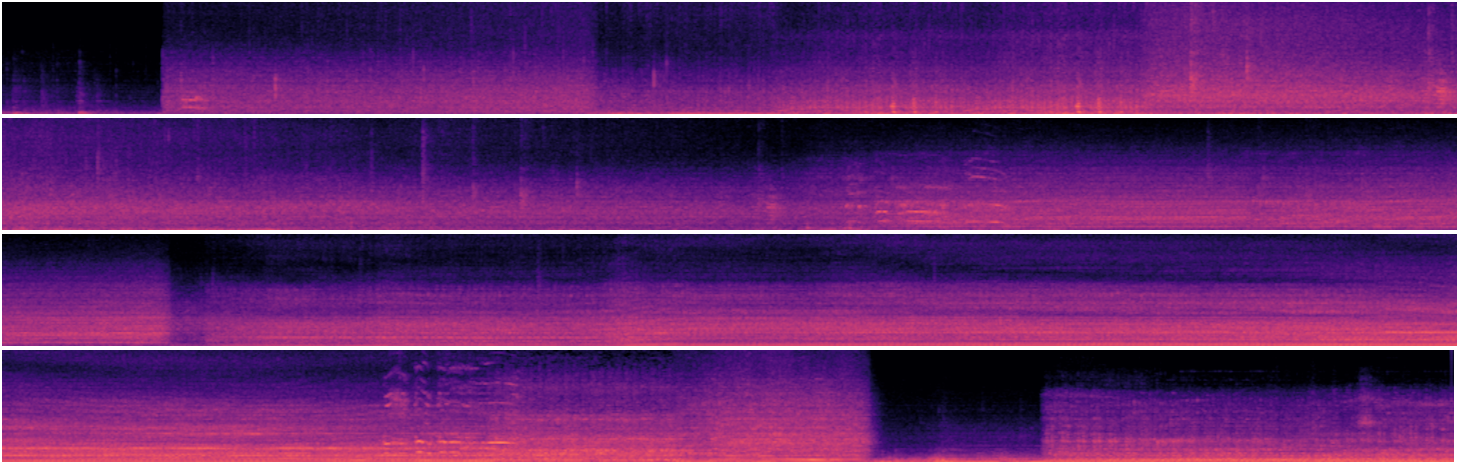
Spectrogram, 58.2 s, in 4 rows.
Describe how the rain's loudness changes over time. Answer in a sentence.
The loudness of the rain goes up, then down.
